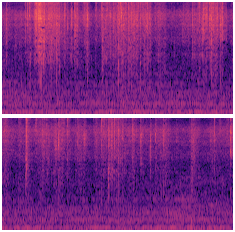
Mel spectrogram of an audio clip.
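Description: Crisp, flaky crust of a freshly baked layered börek crackling and tearing as hands pull it apart, in many small scattered crackles. The crackling is the sign of crisp, flaking layers.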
